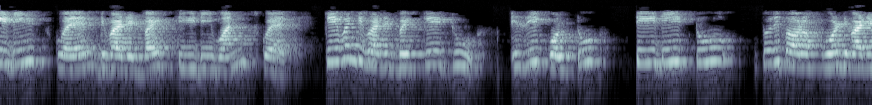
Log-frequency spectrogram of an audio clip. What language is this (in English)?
Kannada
